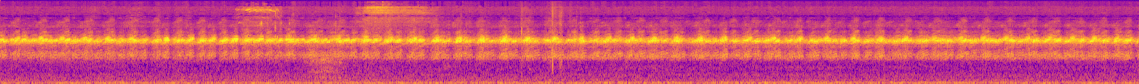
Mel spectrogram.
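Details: Chorus of frogs on a rural night before rain, a continuous wall of fast, irregular pulsed calls at two pitches, briefly joined by a few faint higher sounds and a short click near the middle.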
